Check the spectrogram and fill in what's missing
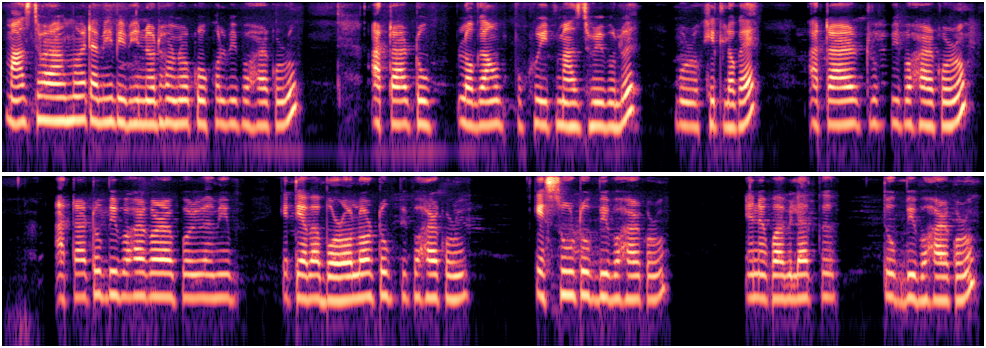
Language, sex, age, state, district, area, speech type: Assamese, female, 18-30, Assam, Sivasagar, rural, spontaneous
